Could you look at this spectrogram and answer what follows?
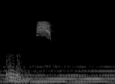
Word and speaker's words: herb: She deals in potions and herbs. Herb. Which is silent, so.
